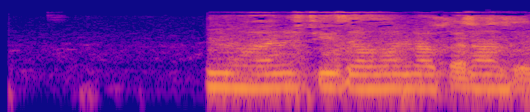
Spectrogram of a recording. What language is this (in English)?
Dhatki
